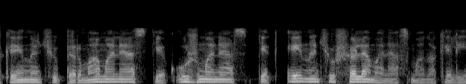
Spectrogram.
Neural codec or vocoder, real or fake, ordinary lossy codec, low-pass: none; real; Opus, 16 kbps; 5.4 kHz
